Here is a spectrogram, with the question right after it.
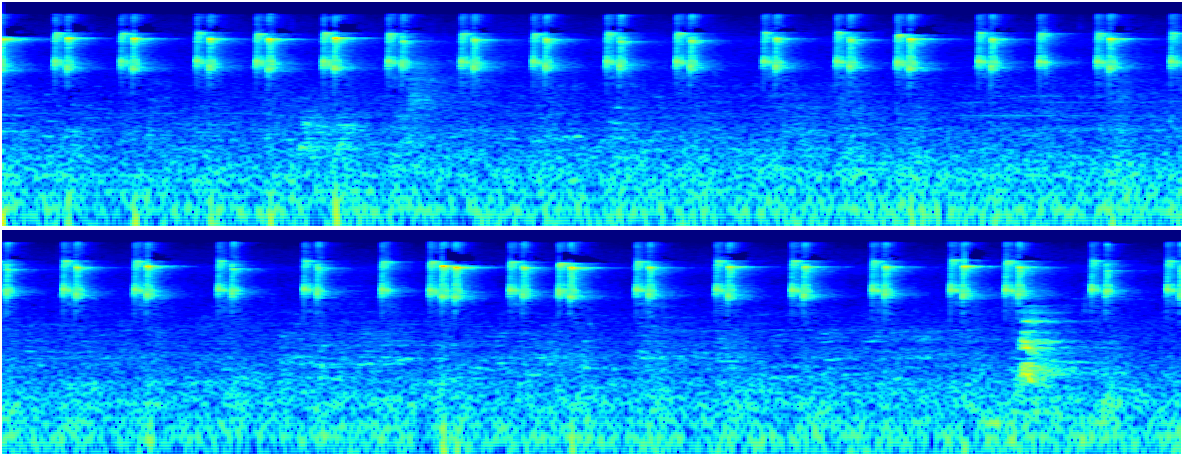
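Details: A mother squirrel calling her baby gives sharp, high chirps, repeated about twice a second in a steady run.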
